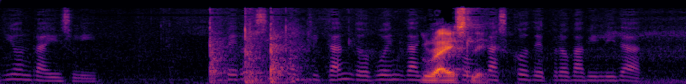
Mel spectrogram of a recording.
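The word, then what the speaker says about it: Wriothesley: Diocesli pronunciación Grizzly. Pero sigo quitando buen daño Grizzly. con casco de probabilidad. Grizzly. Ya antes le decía Griothesley. Griothesley. Grizzly.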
